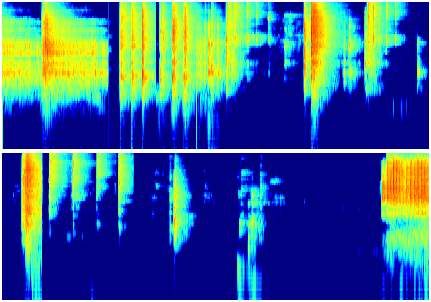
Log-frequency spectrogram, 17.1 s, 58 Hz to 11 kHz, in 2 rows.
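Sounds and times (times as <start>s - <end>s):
marbles clacking in wooden run: 16.2s - 17.0s.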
